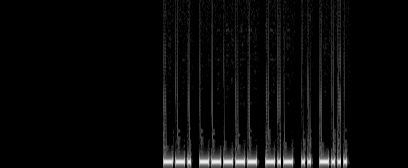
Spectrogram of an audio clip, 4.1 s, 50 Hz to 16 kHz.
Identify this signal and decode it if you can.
Morse code, heard as a keyed tone, about 40 wpm, 700 Hz. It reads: G0KIB
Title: DXCC-100 Call Signs - 5 Characters - 40wpm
